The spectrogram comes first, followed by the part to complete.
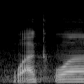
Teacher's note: Ini juga nih wa akwab, mad arid li sukunnya dulu kita baca, baru kemudian sifatul huruf dari huruf ba, yaitu qalqalah, hukum tajwidnya, ya, kita pantulkan di situ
